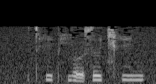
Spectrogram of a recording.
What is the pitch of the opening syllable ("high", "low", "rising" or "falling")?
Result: rising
